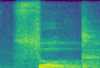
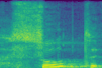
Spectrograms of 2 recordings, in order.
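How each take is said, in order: No difference in how they are said.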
